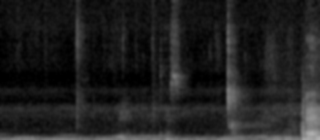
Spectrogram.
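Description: Small sharp plastic clicks and handling noise as a dental imaging plate in its plastic hygiene bag is pushed edge-first into the bite block of a plastic XCP film holder, two clicks standing out, one about a second in and one near three seconds.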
